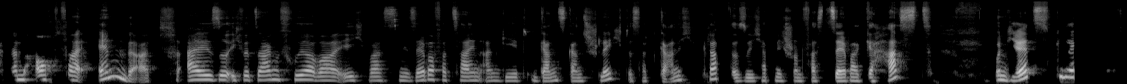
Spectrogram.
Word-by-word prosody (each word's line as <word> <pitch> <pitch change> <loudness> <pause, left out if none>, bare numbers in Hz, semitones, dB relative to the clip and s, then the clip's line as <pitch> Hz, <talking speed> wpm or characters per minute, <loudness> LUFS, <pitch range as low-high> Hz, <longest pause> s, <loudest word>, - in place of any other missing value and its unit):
ähm, 215 - +2
auch 220 0 +3
verändert. 315 - -1
Also, 215 +2 +3
ich 195 -1 -2
würde 200 -1 -4
sagen, 210 +1 0
früher 215 -2 +1
war 185 -1 0
ich, 185 +1 -7
was 180 0 -6
mir 180 -1 -7
selber 200 +6 0
verzeihen 185 -3 -4
angeht, 170 0 -9
ganz, 165 +5 -2
ganz 155 0 -6
schlecht. 240 +7 -4
Das - - -7
hat 155 0 -16
gar - - -3
nicht 205 +4 -7
geklappt. 245 +1 0
Also, 155 +1 -4
ich 155 - -9
habe 175 0 -10
mich 165 -1 -7
schon 160 -1 -7
fast 160 0 +1
selber 165 +1 +5
gehasst 165 0 +2 0.6
und 205 -2 +2
jetzt 225 - +7
gelingt 345 -3 +5 0.4
es 325 - -30
185 Hz, 185 wpm, -26 LUFS, 170-215 Hz, 0.6 s, jetzt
